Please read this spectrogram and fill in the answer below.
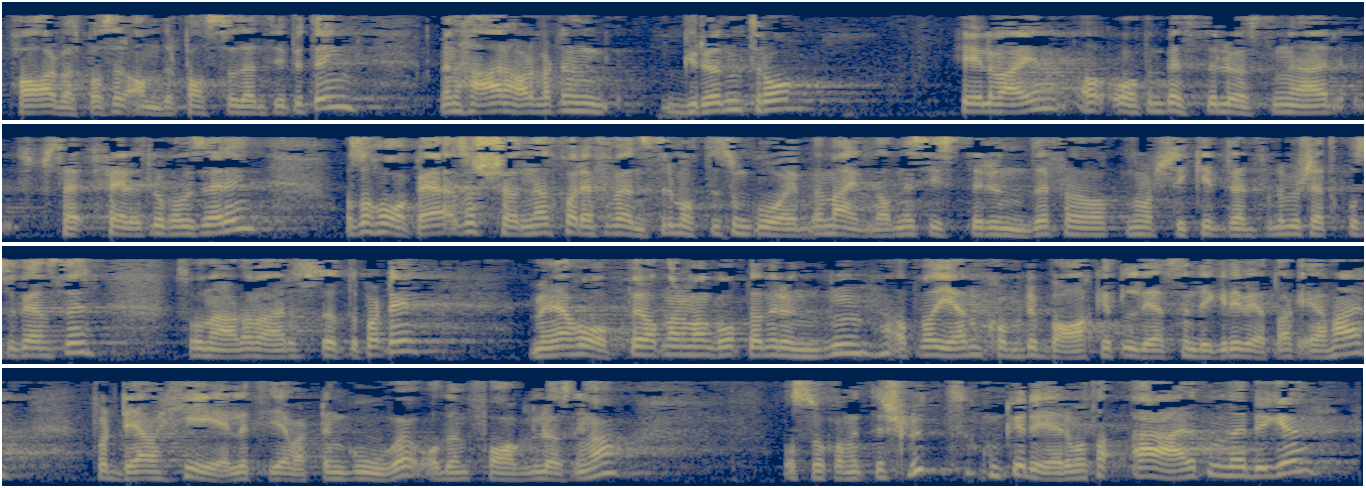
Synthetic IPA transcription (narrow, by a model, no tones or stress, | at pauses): hɑɑɾbæɪsplɑsːəɾ̰ʔɑ̰nd̪ɾəpʰlɑsːəɾɔd̪ɛnt̪ʰyːpət̪ʰɪŋːmɛnɦæːɾhɑɖɛʋæʈːɛnɡɾœnːt̪ʰɾoː | heːləʋæɪənʔɔɑt̪d̪ɛnbɛst̪əløːsnɪŋənæɾɛfɛlːəslʊkɑlɪseːɾɪŋɔsɔɦoːpəɾjæɪɔsɔʂœnːəjæɑt̪kʰɑɾɛfɔɾʋɛnst̪ɾəmɔt̪ːəsɔmɡoːɪnməmæɪnɑd̪nɪsɪst̪əɾʉnd̪əfɔɾiːɑt̪̚ɛnhɑɾʋæʈsɪkːəʈɾɛd̪ːfɔɳuːbʉd̪ʂɛt̪ːkʰʊnsəkʋɛnsəɾsɔnːæɖɛɔʋæːɾəst̪œt̪ːəpɑʈiː | mɛnjæɪhoːpəɾɑt̪nɔɖɛmɑnɡɔɔp̚ːd̪ɛnɾʉnd̪n̩ɑ̰t̪d̪ɛʋɑɾɪjɛnːkʰɔmːəʈɪlbɑːkət̪ʰɪld̪ɛsɔmlɪɡːəɾɪʋeːd̪lɑkḛːnhæːɾfɔɖɛhɑɾheːlət̪ʰiːɑʋæʈ̚ːd̪ɛnɡuːəʔɔ̰d̪ɛnfɑːɡlɪəløːsnɪŋɑ | ɔsɔkʰɑnʋɪt̪ʰɪlʂɭʉt̪ːkʰʊŋkʉɾeːɾəɔmɔt̪ʰɑːʔæːɾheːt̪mɛd̪ɛbʏɡːə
